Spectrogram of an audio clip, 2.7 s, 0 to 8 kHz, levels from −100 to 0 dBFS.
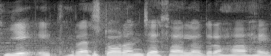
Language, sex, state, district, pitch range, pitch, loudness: Hindi, female, Maharashtra, Mumbai Suburban, 155-185 Hz, 165 Hz, -16 LUFS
